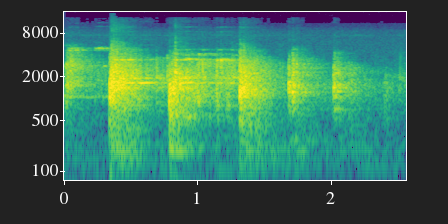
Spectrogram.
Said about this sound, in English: No, I'll use the handcuffs. See if I can knock a hole in the top half of the window here.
